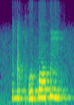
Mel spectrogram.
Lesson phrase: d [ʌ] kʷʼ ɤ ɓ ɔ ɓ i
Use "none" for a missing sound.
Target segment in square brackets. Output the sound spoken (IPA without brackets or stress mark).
ə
